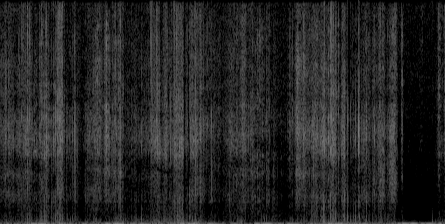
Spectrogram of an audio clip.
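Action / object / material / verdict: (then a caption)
scrape / bar of soap / soap / none. Fingernails scratch the scored surface of a solid bar of soap held in the hand. The result is a quiet, continuous rough scratching with irregular strokes, mostly dull low rumble topped by bright, airy rasps.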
